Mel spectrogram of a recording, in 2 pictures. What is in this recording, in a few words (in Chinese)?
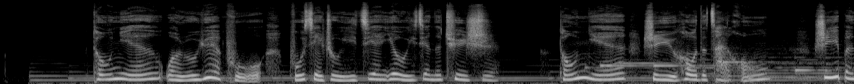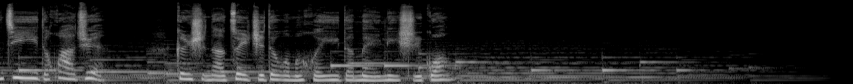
情感旁白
